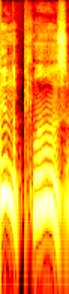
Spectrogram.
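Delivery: fancy, affected put-on voice. Announcing a Friday music event, doing a Justin Kazeppa impression. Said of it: "impression of Justin Kazeppas being fancy".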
